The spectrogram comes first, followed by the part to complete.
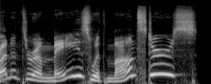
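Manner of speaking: high-pitched disbelieving question; high, incredulous mock protest. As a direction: act out baffled disbelief, pitch climbing. Mock incredulous quote of a character.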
